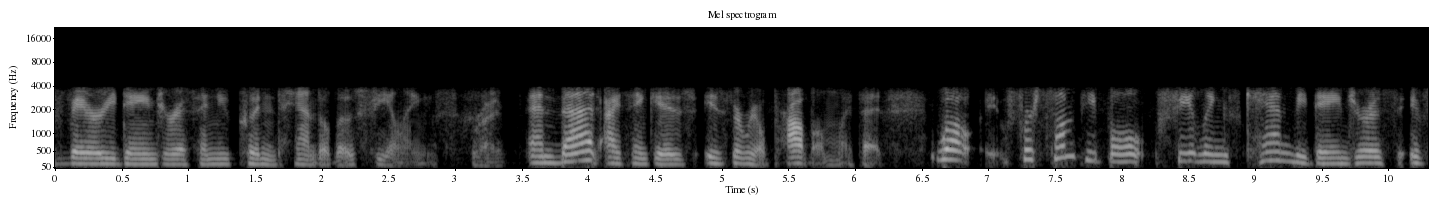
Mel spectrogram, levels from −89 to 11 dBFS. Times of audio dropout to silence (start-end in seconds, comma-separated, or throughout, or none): none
